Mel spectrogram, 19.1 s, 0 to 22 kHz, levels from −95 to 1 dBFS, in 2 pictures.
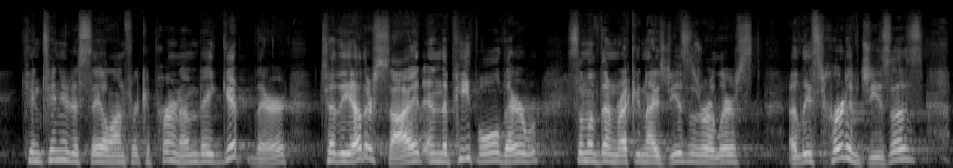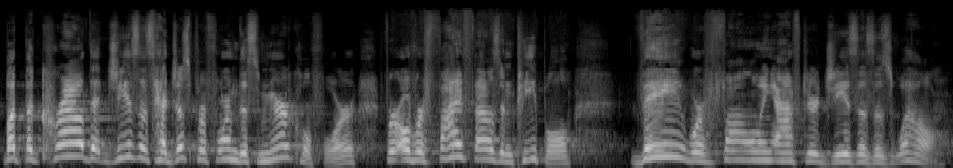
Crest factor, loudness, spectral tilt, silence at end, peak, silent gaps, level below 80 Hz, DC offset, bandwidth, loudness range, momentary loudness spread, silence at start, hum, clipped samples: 22 dB; -32 LUFS; -4.5 dB/octave; 0.15 s; -12 dBFS; none; -86 dBFS; under 0.1%; 16.5 kHz; 3 LU; 11 LU; 0.25 s; none; under 0.1%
